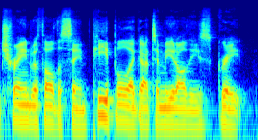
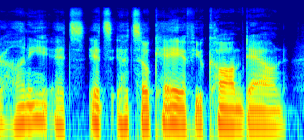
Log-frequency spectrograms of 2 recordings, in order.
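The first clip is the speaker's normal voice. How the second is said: put-on whisper, slower; 2 semitones lower than usual. Retelling what someone whispered in the speaker's ear while dancing, imitating a whisper. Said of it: "she whispers in my ear".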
